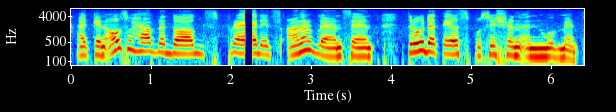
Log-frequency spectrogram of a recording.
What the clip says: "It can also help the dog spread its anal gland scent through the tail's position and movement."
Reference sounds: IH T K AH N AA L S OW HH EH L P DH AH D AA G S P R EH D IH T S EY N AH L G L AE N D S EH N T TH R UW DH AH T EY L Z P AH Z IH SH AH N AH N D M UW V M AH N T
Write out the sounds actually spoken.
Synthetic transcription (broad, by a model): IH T K AH N AA L S OW HH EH L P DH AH D AA G S P R EH D IH T S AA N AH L G L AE N S EH N T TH R UW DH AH T EY L S P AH S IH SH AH N AH N D M UW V M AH N T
